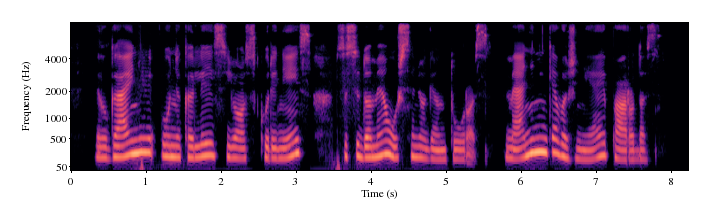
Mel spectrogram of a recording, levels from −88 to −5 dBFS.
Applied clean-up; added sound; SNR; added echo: neural mask model DeepFilterNet 3.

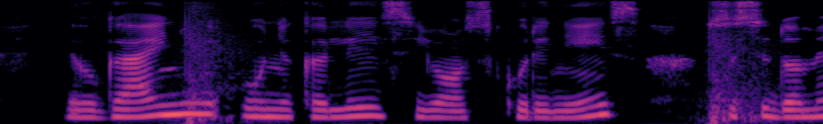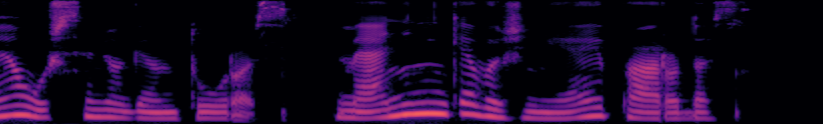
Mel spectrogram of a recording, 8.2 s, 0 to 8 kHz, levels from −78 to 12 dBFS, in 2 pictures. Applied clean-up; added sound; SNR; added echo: classical method spectral subtraction.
